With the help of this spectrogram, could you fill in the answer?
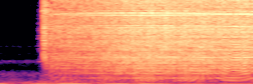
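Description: A car engine runs steadily, its low droning hum joined moments in by a loud, rushing roar that holds constant to the end, with no voices.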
